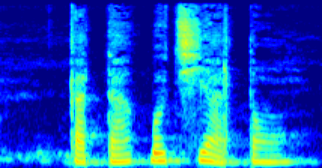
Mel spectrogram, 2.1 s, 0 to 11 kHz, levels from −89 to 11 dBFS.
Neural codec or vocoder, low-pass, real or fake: none; 9.9 kHz; real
